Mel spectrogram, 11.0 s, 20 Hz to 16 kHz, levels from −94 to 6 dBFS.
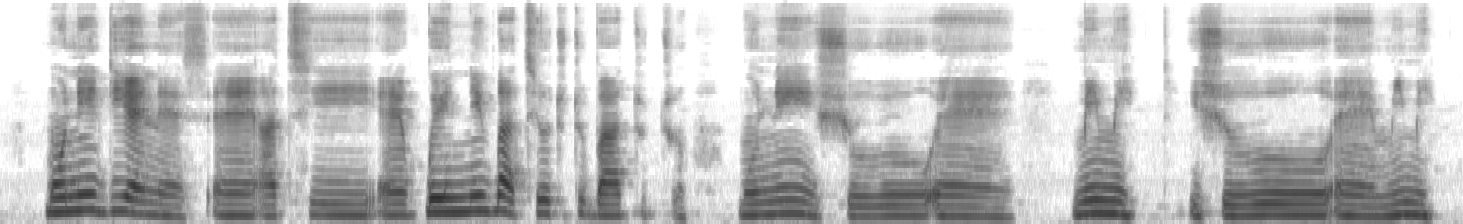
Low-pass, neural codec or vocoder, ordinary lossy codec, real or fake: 14.4 kHz; none; MP3, 96 kbps; real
